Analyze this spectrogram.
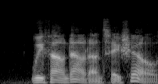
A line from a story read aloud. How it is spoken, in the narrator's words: said Trevise dryly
